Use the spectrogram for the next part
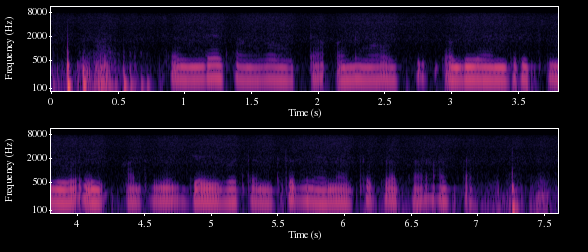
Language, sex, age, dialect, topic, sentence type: Marathi, female, 25-30, Southern Konkan, agriculture, statement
